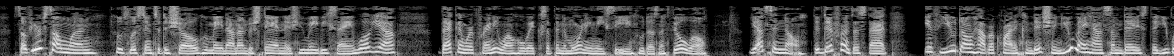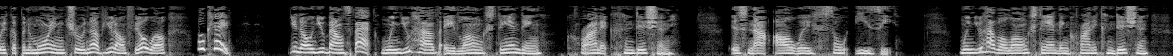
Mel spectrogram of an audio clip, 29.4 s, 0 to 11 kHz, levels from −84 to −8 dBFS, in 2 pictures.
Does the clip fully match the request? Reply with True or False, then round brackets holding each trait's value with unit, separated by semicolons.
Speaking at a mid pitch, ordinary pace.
True (180 Hz; 190 wpm)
